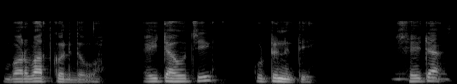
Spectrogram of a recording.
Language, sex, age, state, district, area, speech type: Odia, male, 45-60, Odisha, Malkangiri, urban, spontaneous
